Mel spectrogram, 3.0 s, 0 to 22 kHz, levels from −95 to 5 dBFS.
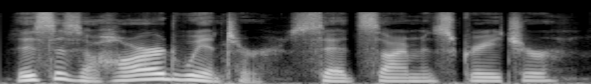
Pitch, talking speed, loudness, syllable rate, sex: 185 Hz, 160 wpm, -17 LUFS, 4.2 syllables/s, female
